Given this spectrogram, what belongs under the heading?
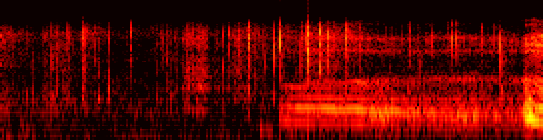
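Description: Plastic packaging on a My Little Pony toy being pulled and crinkled open, with close, continuous crackling and rustling that builds to a louder rip near the end.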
